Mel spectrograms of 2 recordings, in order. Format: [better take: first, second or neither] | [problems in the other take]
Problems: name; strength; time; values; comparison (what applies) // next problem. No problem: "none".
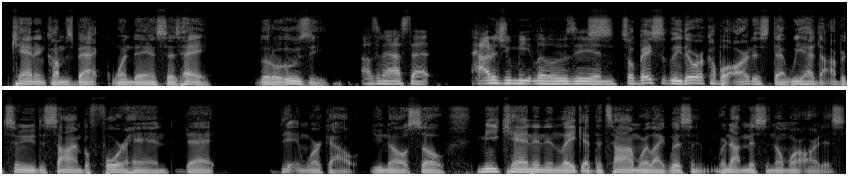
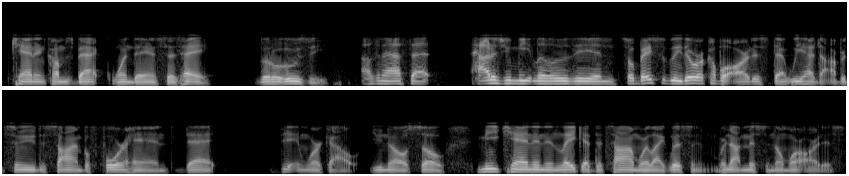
first | phone-call audio; nothing above 4 kHz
